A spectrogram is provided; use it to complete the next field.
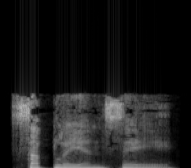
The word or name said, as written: suppliancy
